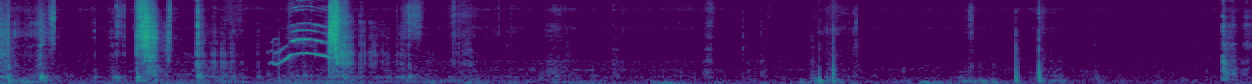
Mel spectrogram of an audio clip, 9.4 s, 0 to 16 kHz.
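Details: Cat at home, among pets named Auri, Vin and 2-Euro, utters a single short arched meow, surrounded by crisp clicks, rustles and soft knocks in a small room.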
